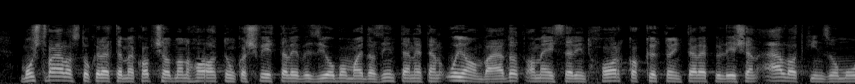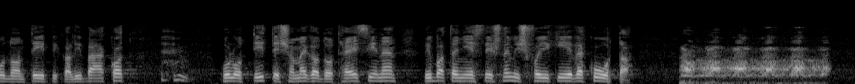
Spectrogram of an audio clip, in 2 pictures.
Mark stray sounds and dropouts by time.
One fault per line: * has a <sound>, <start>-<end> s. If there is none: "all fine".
* has a throat clearing, 10.1-10.5 s
* has a bark, 15.3-16.9 s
